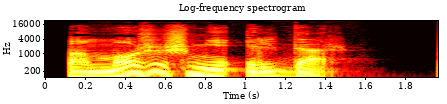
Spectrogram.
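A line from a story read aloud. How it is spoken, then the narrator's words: Steely tone. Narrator (Russian): стальным тоном спрашиваю я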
